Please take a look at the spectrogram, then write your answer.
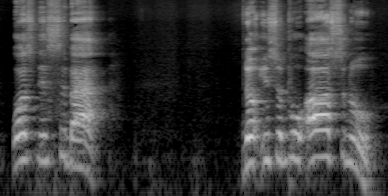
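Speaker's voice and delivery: defensive roadman brushing off a complaint. Acted. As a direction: shrug it off with street swagger. Street-slang character voice.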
